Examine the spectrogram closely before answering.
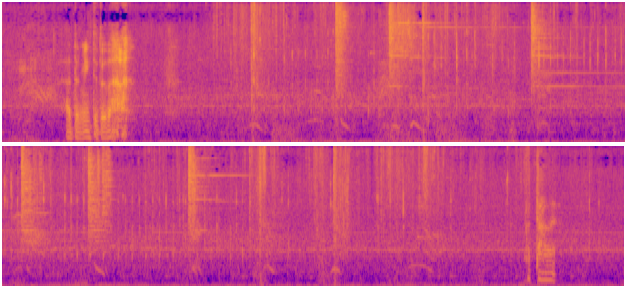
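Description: A warrior grunts and shouts with effort.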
